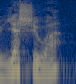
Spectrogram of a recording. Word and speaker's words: Yeshua: Joshua, probably more accurately pronounced in the Hebrew Yeshua, is the Hebrew name which the New Testament translates Jesus in Greek or Jesus in English.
